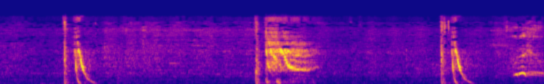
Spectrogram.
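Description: An electronic dartboard plays a falling tone after each hit.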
